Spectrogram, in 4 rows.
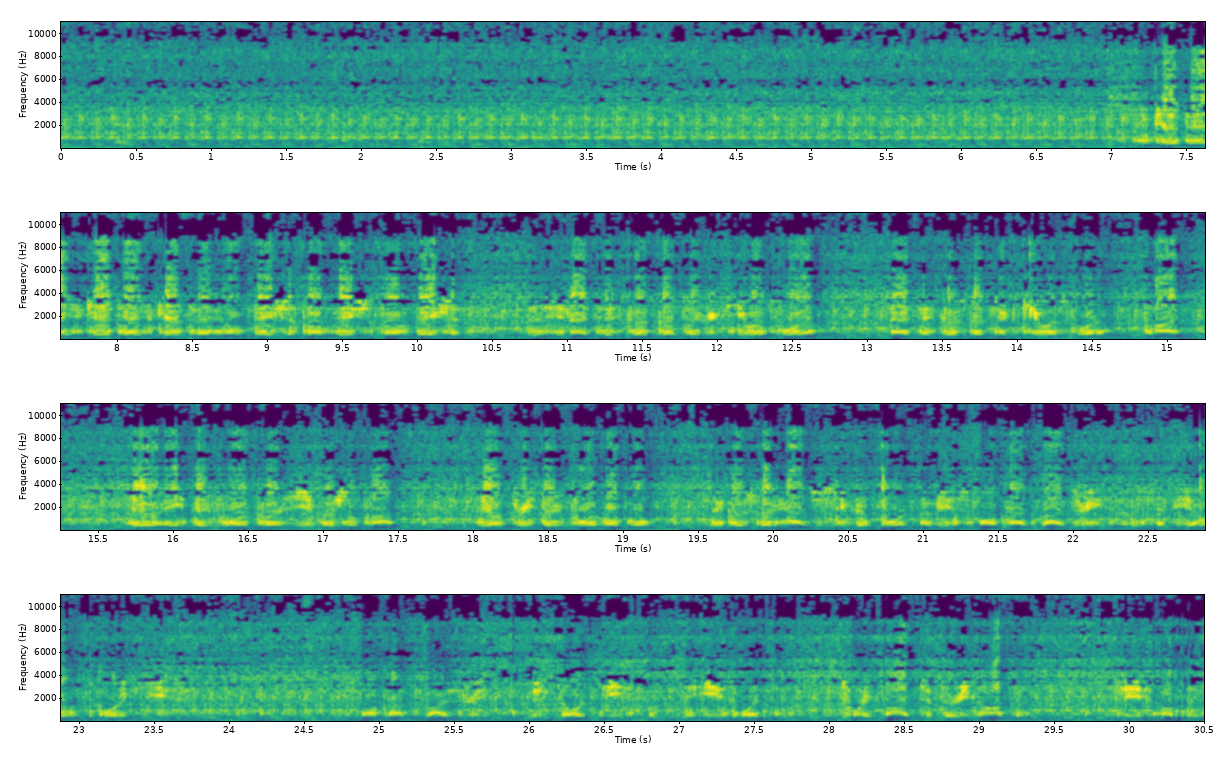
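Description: Marine VHF radio speaker: about seven seconds of steady hiss, then a man's voice reading a Coast Guard marine safety and weather broadcast on channel 22A, thin and tinny through the small speaker.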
